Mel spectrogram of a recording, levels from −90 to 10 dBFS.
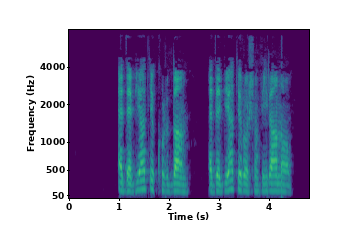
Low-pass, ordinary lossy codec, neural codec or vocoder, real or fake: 7.2 kHz; MP3, 32 kbps; vocoder, 44.1 kHz, 128 mel bands, Pupu-Vocoder; fake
